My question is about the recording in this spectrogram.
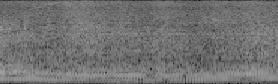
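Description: A steady, low-pitched hum, like a motor vehicle's engine running.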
